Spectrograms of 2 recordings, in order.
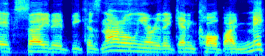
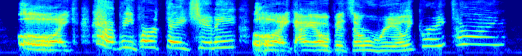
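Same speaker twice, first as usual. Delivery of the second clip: very high cartoon voice with swinging, swooping pitch; 10 semitones higher than usual. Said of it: "You're gonna be like".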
